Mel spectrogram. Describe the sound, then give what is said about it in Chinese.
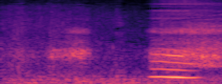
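A voice acts out a lazy yawn, a breathy drawn-in breath followed by a short, low voiced groan, fairly faint throughout. “懒洋洋地打了哈欠”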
